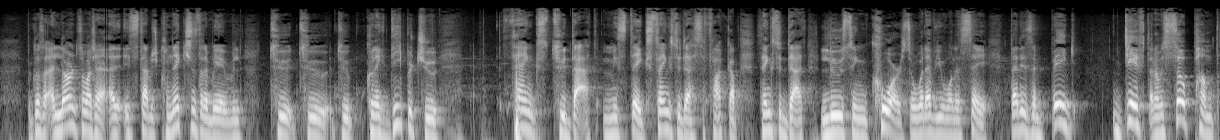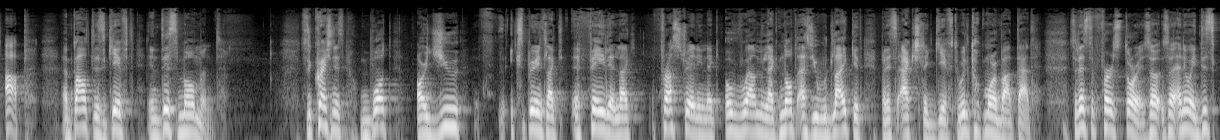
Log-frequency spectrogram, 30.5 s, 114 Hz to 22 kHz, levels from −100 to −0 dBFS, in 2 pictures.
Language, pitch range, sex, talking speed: Swedish, 120-160 Hz, male, 185 wpm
